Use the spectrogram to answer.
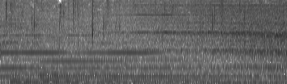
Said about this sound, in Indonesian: Iya, jawab ibu itu masih dengan hujan gerimis yang mengguyur jalan.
